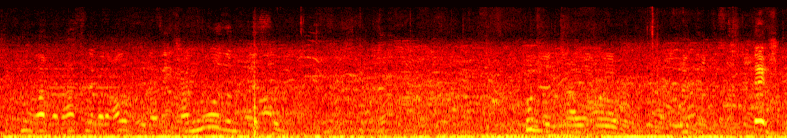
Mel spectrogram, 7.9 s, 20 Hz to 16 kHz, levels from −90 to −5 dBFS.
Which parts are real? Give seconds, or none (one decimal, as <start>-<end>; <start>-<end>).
0.0-7.9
